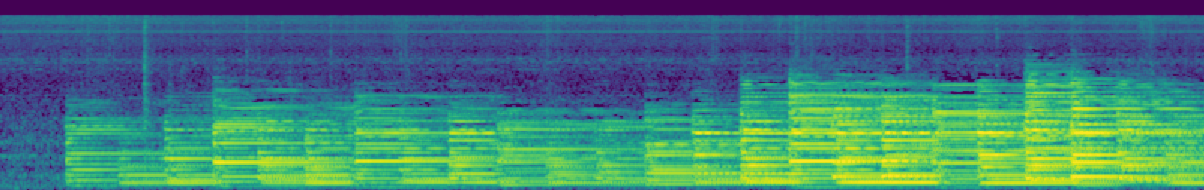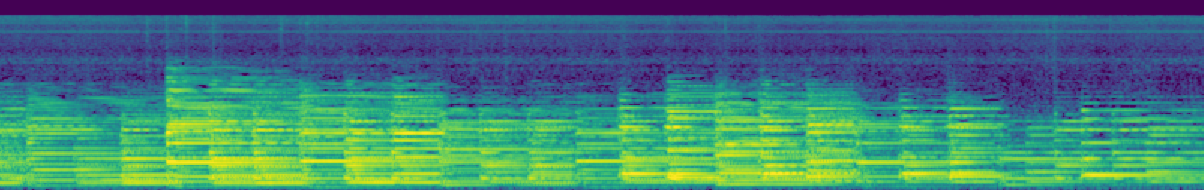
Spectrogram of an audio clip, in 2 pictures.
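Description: Grand piano played solo, a continuous piece of melody and chords beginning about half a second in.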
